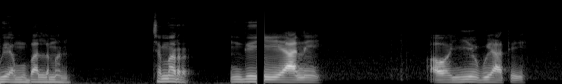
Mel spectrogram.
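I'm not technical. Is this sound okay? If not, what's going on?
No. At about 2.57 s the speech goes quiet for a split second, then returns duller and boxier, with nothing above about 4.9 kHz, a slightly different loudness and a faint new hiss. That's most likely an input switched to a poorer device, lasting to the end.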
